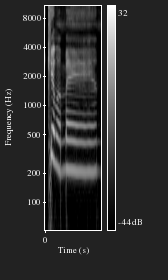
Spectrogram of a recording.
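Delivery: slow dramatic echo. Pretend. Echoing a rap lyric.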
